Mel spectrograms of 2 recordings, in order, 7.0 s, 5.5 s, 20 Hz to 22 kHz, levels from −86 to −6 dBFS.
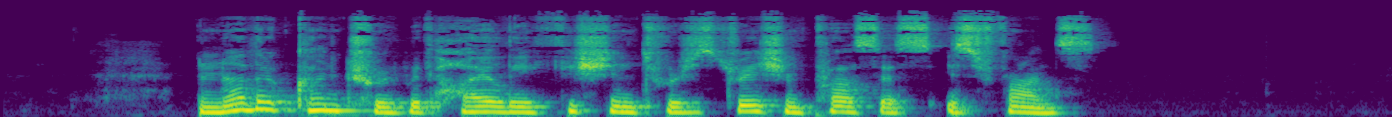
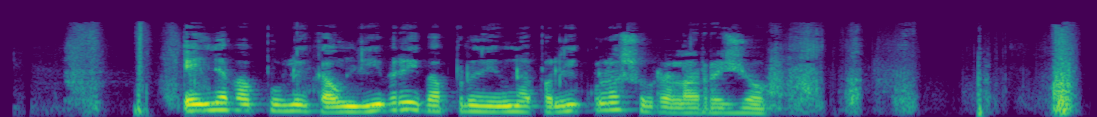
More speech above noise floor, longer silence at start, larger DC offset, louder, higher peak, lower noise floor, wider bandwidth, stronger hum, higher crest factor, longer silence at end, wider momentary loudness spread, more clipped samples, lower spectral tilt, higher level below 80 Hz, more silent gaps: first, 59 dB vs 26 dB; first, 1 s vs 0.35 s; neither; first, -16 LUFS vs -21 LUFS; about the same, -2 dBFS vs -2 dBFS; first, -75 dBFS vs -46 dBFS; first, 15 kHz vs 11 kHz; neither; about the same, 16 dB vs 20 dB; first, 1.5 s vs 0.1 s; second, 4 LU vs 23 LU; neither; about the same, -5 dB/octave vs -6 dB/octave; first, -48 dBFS vs -62 dBFS; neither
